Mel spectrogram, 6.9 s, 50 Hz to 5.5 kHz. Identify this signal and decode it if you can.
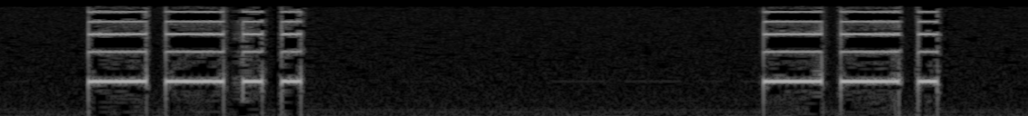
Morse code, heard as a keyed tone, about 9 wpm, 830 Hz. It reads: Z G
